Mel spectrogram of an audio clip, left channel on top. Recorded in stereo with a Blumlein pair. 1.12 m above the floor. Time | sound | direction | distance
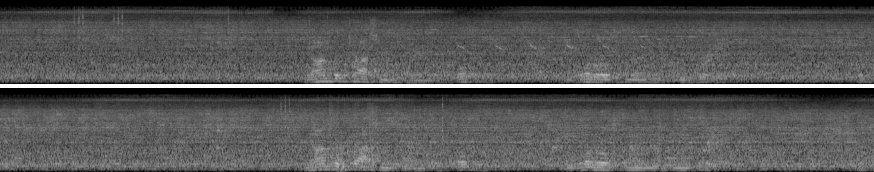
0.0 | running water | 30° right | 2 m
3.0 | a man speaking | 5° right | 0.9 m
